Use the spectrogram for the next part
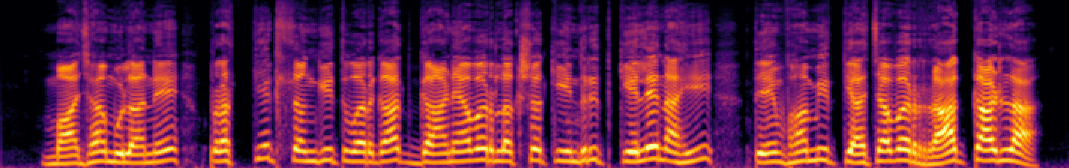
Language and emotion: Marathi, angry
